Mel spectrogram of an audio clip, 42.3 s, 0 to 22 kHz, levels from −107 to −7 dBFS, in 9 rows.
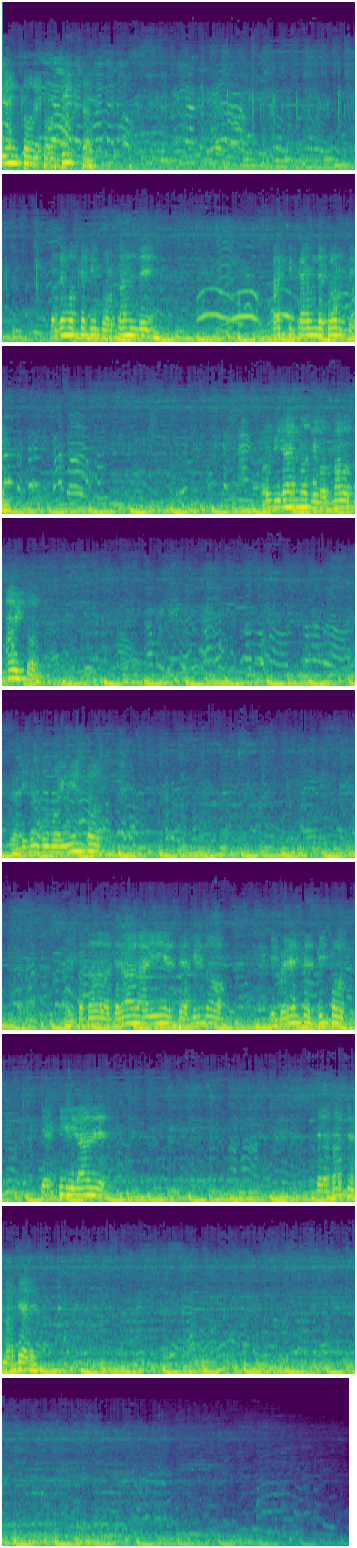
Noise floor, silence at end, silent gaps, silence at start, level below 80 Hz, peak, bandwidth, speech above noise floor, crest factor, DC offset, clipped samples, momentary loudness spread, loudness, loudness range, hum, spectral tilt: -48 dBFS; 0.05 s; none; 0 s; -22 dBFS; 0 dBFS; 7.2 kHz; 32 dB; 18 dB; 0.9%; under 0.1%; 15 LU; -20 LUFS; 8 LU; none; -9 dB/octave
